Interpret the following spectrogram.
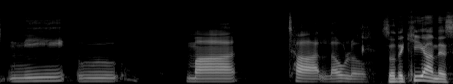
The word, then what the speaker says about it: Niumatalolo: I might butcher this, but it's Niumatalolo.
